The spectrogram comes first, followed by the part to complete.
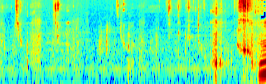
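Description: Close-up crunching and chewing of a kerupuk, an Indonesian fried cracker dipped in sambal, picked up by a clip-on microphone: a run of small crisp crunches, with a couple of louder ones near the end.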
